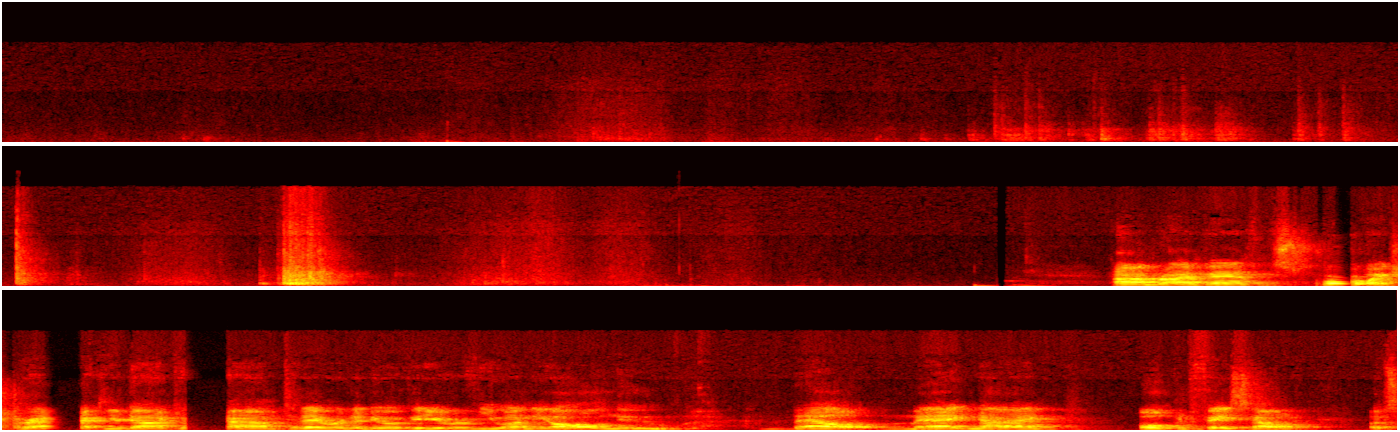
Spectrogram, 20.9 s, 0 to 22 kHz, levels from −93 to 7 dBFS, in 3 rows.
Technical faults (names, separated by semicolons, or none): repeated stalls (stutter); call audio freeze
